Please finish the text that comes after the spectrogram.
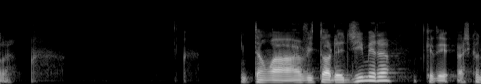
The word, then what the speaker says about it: Hímera: Primeiro eu achava que era Rimera, mas em português se escreve com um acento no i, né? Então, Hímera, né? Ou Hímera.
